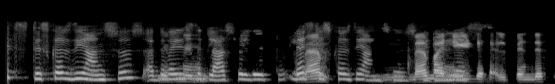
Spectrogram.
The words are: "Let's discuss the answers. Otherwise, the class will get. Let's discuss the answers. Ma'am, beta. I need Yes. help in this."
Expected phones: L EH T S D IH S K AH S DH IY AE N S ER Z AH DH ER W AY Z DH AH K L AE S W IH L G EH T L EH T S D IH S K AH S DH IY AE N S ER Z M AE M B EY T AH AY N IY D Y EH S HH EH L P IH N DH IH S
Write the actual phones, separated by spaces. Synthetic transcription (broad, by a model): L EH T S D IH S K AH S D IY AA N S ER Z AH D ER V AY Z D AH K L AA S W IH L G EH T L EH T S D IH S K AH S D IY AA N S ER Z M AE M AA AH N IY D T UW HH EH L P IH N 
